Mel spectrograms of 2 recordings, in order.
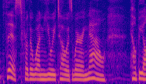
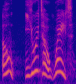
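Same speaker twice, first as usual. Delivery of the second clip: high anxious call after him; 12 semitones higher, slower than usual. Acted. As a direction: call out to stop him leaving. Calling after a running child.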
